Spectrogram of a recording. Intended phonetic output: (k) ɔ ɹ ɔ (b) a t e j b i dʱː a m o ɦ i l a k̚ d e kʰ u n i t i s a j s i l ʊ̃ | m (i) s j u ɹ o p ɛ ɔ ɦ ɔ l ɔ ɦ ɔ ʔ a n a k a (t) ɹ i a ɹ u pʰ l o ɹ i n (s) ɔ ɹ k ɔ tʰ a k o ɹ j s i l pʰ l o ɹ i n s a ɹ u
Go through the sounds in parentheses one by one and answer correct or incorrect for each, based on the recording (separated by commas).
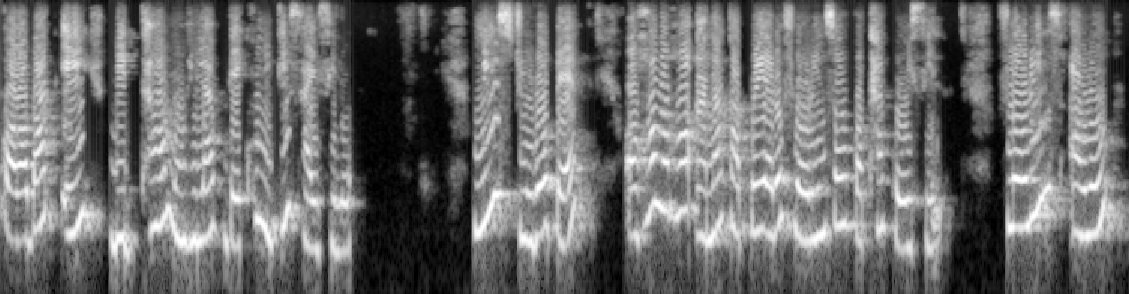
correct, correct, correct, incorrect, correct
